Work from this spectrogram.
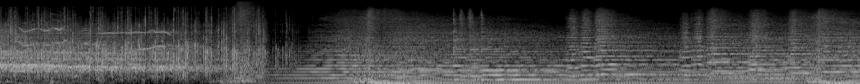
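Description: An audience at a televised stage show claps loudly in a broad wash of applause for a few seconds before music takes over.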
